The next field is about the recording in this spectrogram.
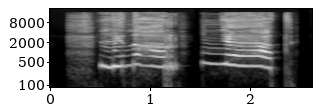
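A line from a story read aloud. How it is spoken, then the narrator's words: Frantic scream, voice unrecognizable. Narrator (Russian): Не своим голосом закричала Гота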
